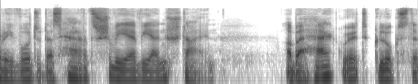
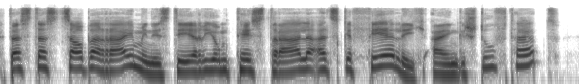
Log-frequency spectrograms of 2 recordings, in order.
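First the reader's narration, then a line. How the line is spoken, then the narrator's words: Loud interruption. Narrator (German): unterbrach ihn Umbridge laut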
